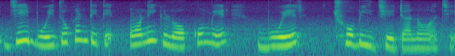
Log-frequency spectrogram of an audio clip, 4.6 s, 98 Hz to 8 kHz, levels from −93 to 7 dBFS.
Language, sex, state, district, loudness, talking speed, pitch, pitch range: Bengali, female, West Bengal, Paschim Medinipur, -18 LUFS, 120 wpm, 255 Hz, 220-290 Hz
